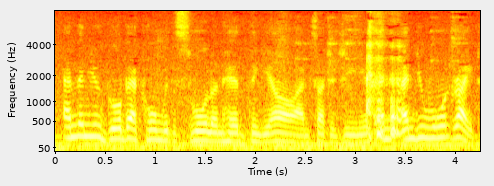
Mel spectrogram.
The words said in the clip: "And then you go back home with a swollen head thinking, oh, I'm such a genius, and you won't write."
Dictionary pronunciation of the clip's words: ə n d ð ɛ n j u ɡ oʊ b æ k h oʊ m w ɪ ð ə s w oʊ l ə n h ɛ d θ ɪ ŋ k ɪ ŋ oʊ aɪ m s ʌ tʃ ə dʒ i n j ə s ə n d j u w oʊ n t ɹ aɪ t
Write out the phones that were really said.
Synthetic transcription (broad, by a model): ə n ð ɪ n j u ɡ oʊ b æ k h oʊ m w ɪ ð ə s w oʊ l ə n h ɛ d θ ɪ ŋ k ɪ ŋ oʊ aɪ m s ʌ tʃ ə dʒ i n j ə s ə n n j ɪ w oʊ n t ɹ aɪ t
